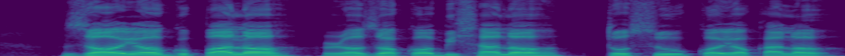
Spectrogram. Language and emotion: Assamese, neutral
